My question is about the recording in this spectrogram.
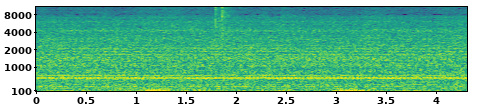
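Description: Steady machine hum with one constant mid-pitched tone over a low drone and a hiss-like background, swelling slightly about a second in and again about three seconds in.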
